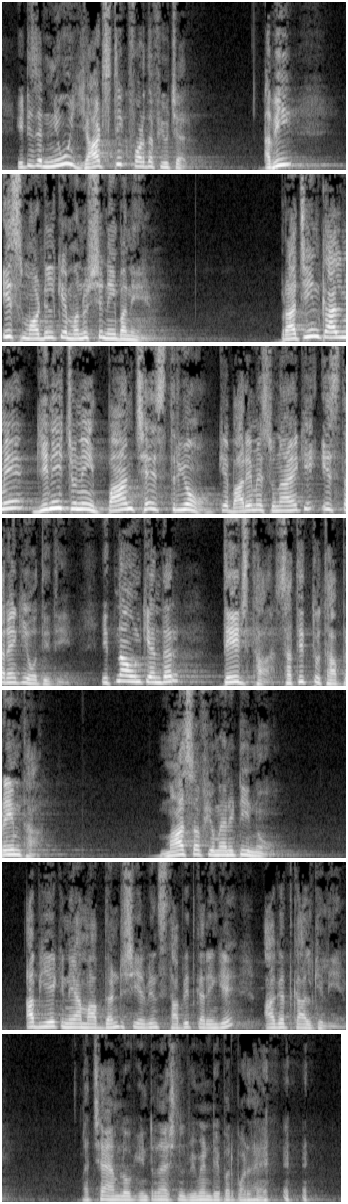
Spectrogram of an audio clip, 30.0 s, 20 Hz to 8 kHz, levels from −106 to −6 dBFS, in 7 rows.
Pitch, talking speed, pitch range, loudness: 200 Hz, 140 wpm, 165-235 Hz, -17 LUFS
